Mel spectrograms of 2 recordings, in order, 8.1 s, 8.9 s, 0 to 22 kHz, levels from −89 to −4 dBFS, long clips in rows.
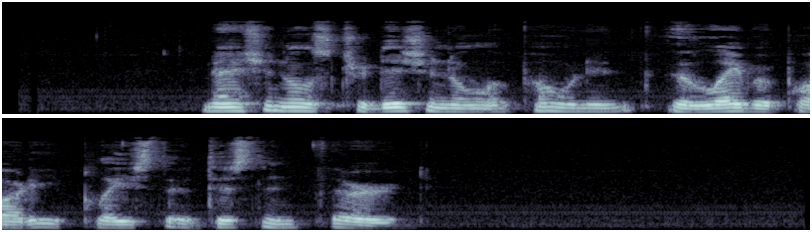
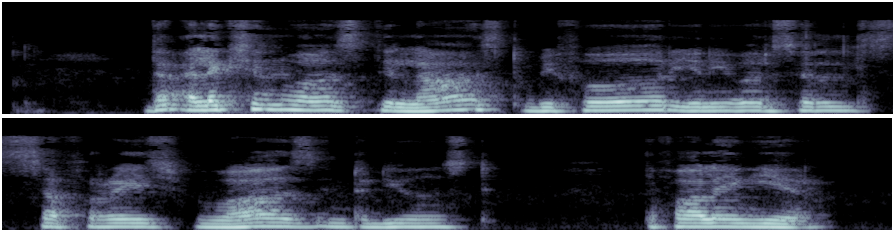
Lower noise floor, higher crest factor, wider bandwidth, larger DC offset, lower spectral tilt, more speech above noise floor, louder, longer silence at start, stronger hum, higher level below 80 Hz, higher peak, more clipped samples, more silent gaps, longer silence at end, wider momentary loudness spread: second, -67 dBFS vs -73 dBFS; about the same, 18 dB vs 18 dB; about the same, 11 kHz vs 11.5 kHz; neither; second, -5.5 dB/octave vs -8 dB/octave; second, 41 dB vs 49 dB; about the same, -26 LUFS vs -25 LUFS; first, 1 s vs 0.7 s; neither; second, -74 dBFS vs -60 dBFS; about the same, -8 dBFS vs -8 dBFS; neither; neither; first, 2.05 s vs 0.35 s; about the same, 9 LU vs 10 LU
